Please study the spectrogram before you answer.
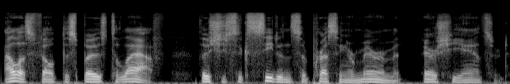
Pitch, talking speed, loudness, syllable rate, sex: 100 Hz, 175 wpm, -20 LUFS, 6.0 syllables/s, male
